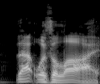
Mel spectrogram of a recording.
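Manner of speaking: put-on voice-over narrator voice. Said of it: "Then you hear the narrator voice".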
